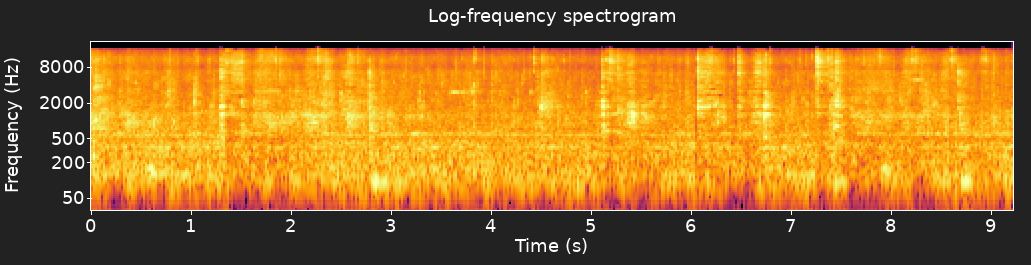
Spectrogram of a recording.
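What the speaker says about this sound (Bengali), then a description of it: "চিকেনটা ভালো করে কষিয়ে নিই।" Chicken being stir-fried and browned for a dry kosha-style curry, with steady sizzling and repeated scraping of a spatula against the pan. The clattering strokes are close and fairly loud, and no one speaks.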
